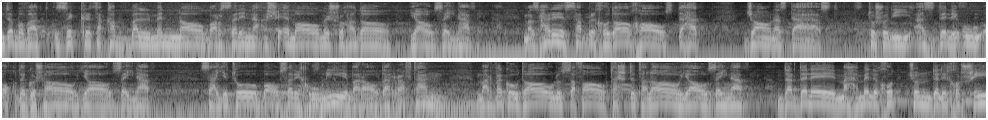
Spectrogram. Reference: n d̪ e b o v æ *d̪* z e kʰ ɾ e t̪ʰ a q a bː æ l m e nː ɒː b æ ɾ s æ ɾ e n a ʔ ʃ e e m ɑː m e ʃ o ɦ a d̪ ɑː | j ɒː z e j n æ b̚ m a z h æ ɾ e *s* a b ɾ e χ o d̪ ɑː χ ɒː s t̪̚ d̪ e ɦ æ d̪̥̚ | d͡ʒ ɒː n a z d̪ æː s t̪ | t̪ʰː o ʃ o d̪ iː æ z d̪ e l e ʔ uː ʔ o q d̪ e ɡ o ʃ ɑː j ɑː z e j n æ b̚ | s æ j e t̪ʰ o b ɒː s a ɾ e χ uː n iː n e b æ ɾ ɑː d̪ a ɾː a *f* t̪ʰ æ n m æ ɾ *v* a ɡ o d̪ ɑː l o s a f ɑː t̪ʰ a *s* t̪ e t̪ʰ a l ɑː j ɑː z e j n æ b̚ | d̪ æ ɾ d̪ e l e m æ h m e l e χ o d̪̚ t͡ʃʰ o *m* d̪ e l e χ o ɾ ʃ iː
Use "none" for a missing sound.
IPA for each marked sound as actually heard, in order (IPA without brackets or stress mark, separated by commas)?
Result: d̪, s, f, v, ʃ, n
